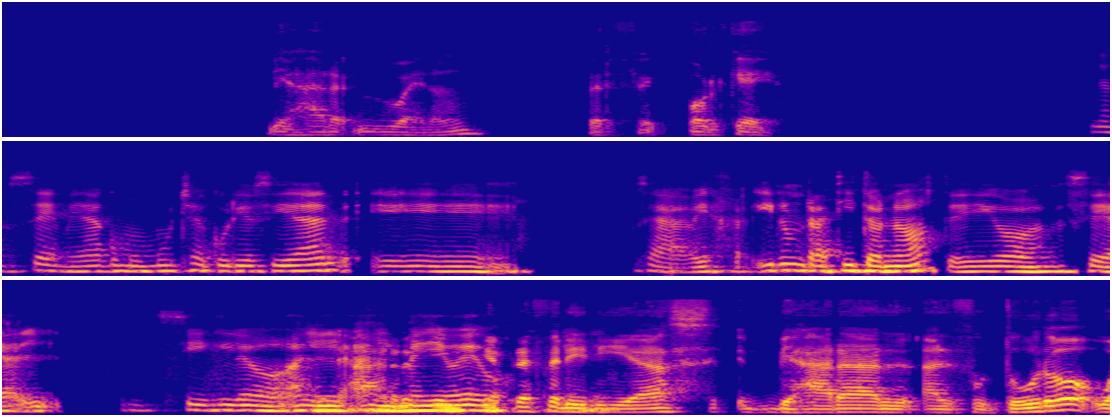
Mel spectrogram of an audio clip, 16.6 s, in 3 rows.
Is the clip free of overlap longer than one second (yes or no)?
no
